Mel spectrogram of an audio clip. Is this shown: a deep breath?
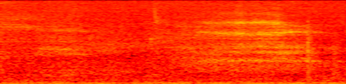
yes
